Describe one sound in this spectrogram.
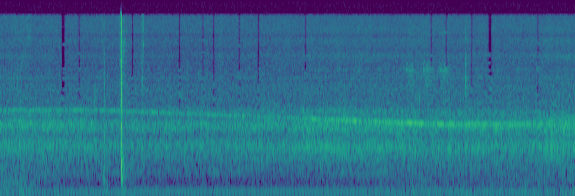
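Small wheels click softly over the rail joints.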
